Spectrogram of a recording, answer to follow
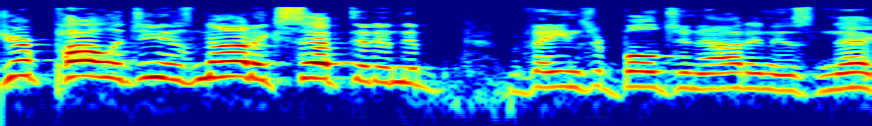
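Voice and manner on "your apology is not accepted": very high, loud, shrieking, furious angry scream. Retelling a roadside confrontation, an angry man's line: imitating a man screaming. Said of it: "this guy screams".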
